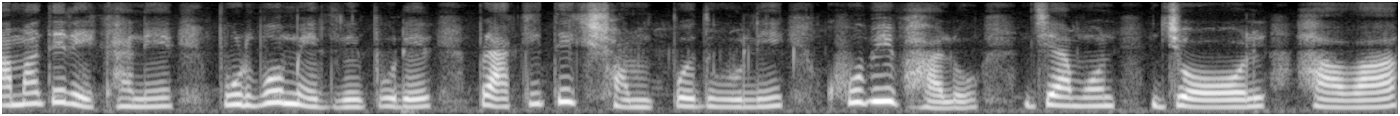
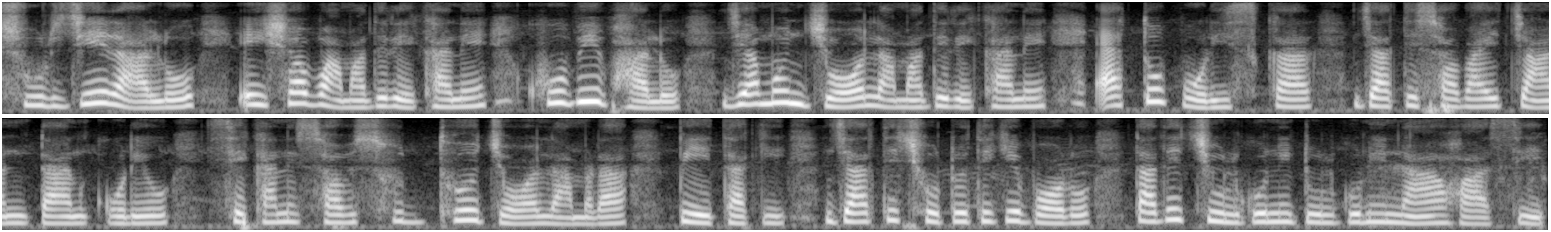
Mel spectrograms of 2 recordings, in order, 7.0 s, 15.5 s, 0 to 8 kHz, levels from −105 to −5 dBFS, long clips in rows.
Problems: none marked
